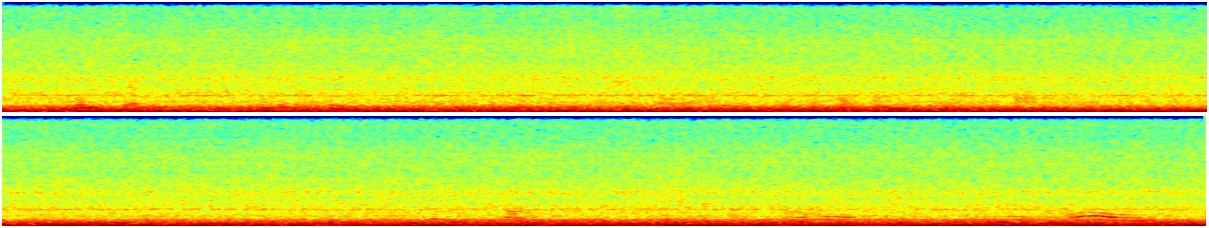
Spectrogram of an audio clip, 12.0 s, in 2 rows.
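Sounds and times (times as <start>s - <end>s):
train car low rumble: 0.0s - 12.0s.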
